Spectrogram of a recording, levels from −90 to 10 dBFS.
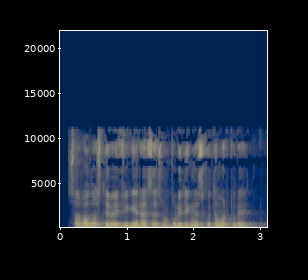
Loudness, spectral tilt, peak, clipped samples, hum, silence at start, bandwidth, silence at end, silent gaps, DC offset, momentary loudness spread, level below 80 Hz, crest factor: -26 LUFS; -4.5 dB/octave; -10 dBFS; under 0.1%; none; 0.1 s; 11.5 kHz; 0.1 s; none; under 0.1%; 5 LU; -56 dBFS; 16 dB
